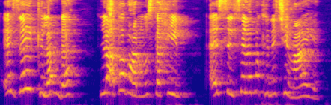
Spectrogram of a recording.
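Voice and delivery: high, loud shocked denial. A narrator's reading. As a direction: protest the accusation in rising disbelief. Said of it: "إيناس اتصدمت وقالت".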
